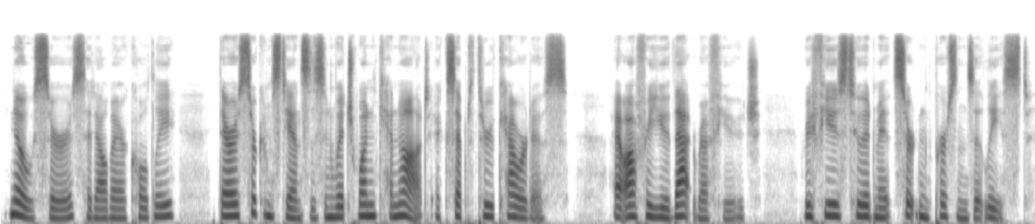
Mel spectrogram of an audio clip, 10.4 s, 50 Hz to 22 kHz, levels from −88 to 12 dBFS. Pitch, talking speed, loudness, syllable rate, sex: 180 Hz, 145 wpm, -22 LUFS, 5.4 syllables/s, female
